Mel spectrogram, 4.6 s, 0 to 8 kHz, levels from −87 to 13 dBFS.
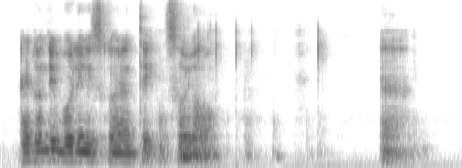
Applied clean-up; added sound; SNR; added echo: neural mask model DeepFilterNet 3.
